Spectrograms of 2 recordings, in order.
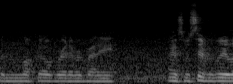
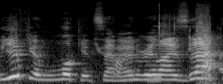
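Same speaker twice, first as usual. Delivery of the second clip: shouting; 7 semitones higher, 13 dB louder than usual. Real, not acted. Player shouting joke at table.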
